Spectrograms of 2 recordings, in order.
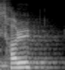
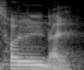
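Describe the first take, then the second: First: The second syllable begins with an l sound. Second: The second syllable begins with an n sound. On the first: The speaker calls it right. "이렇게 발음을 하죠" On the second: The speaker calls it wrong. "이렇게 우리 발음 안 하잖아"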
